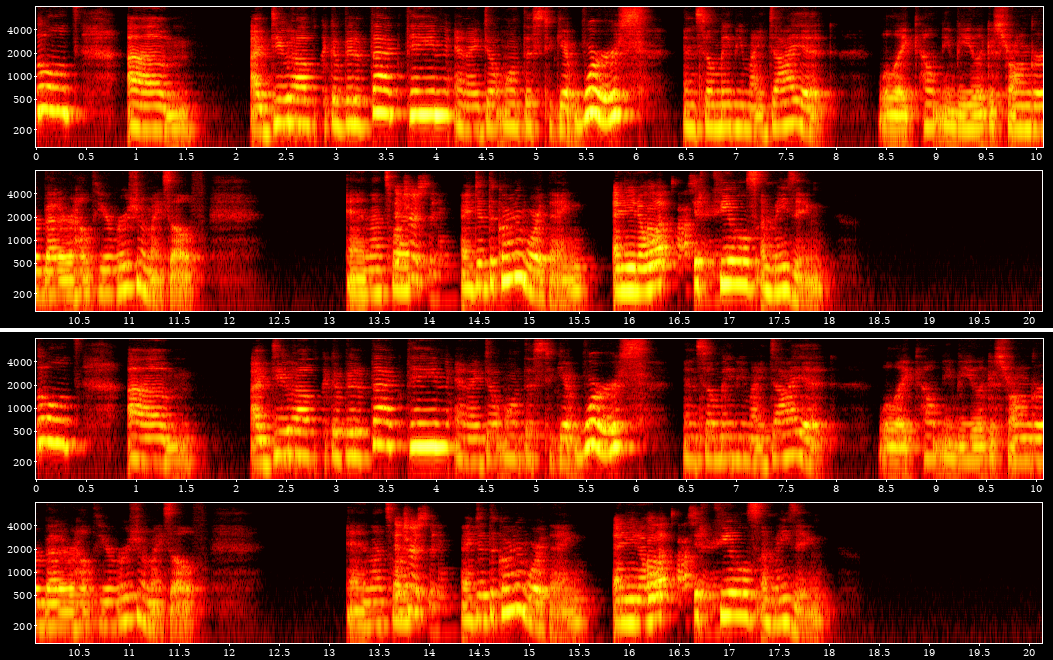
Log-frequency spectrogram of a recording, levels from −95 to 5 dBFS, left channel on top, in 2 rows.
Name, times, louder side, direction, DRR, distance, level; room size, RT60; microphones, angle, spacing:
voice 1, 0.0-1.6 2.1-6.1 6.5-7.9 8.4-11.6 13.2-13.8 14.3-15.5 15.8-16.3 16.6-17.9, left 3 dB, 45° left, 0.3 m, -22 dB
voice 2, 13.6-14.2 16.2-16.9, right 1 dB, 10° right, 0.7 m, -31 dB
3.9 x 2.3 x 2.4 m
head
